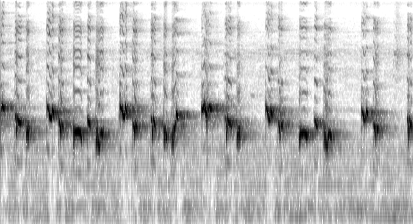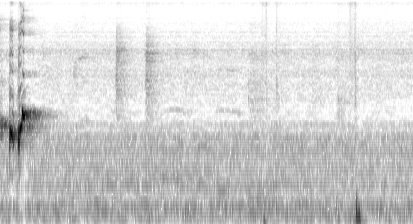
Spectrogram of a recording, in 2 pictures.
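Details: Yellow-vented bulbul, a natural wild bird's song used as a morning training recording to prompt bulbuls to sing, gives a rapid run of about a dozen bubbly, down-slurred chirps over four seconds, then falls quiet with only faint background noise.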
